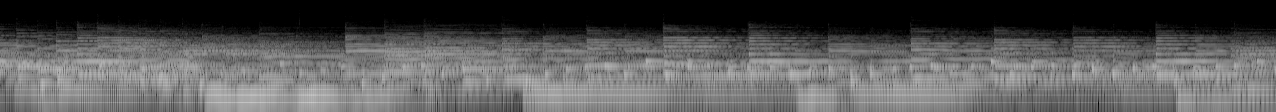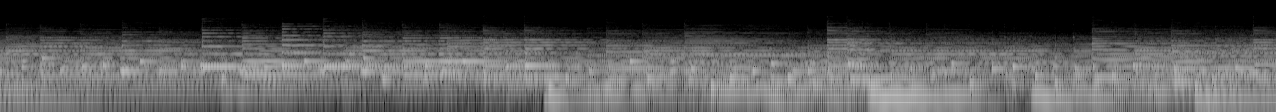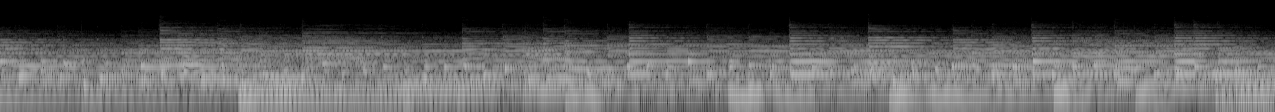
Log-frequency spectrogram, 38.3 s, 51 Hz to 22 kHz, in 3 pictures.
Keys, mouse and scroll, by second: 0.4 click, 1.0-2.3 drag, 2.3 ctrl+z, 2.8-6.2 drag, 7.1-8.3 drag, 8.9-10.1 drag, 14.2-15.4 drag, 19.2-20.4 drag, 21.4-23.4 drag, 23.4 scroll down 3, 23.5 middle click, 24.2 scroll up 1, 24.3 middle click, 24.6-27.0 drag, 27.2 middle click, 27.6-28.7 drag, 28.7 middle click, 29.2 click, 29.6 middle click, 30.0 click, 30.4 middle click, 31.2-32.2 drag, 32.2 middle click, 32.8 click, 33.7-34.8 middle drag, 35.6 click, 36.1 click, 36.8 middle click, 37.4 KP_1, 38.2 click.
